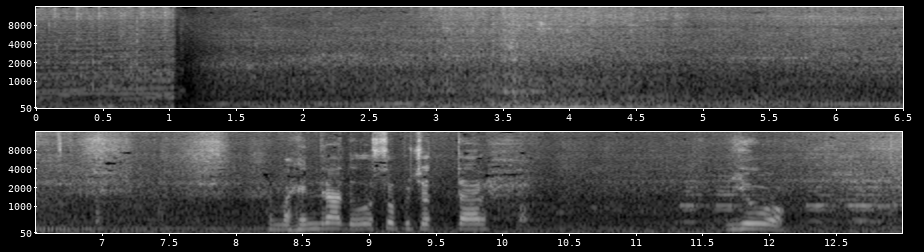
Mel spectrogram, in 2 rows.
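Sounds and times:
background music: 0.0 - 1.1.

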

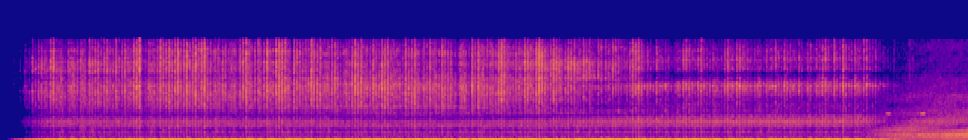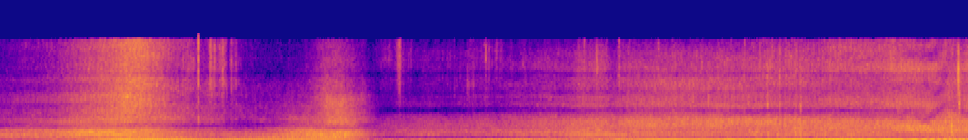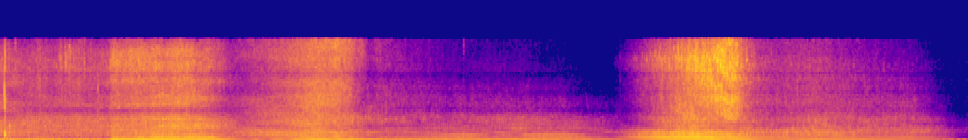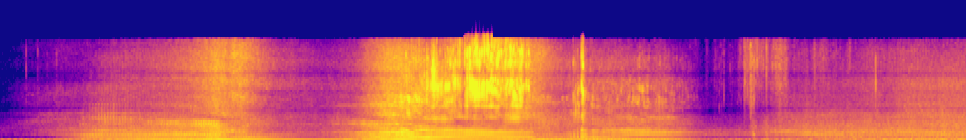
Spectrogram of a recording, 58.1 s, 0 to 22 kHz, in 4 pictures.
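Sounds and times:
rally cars driving past: 12.4 - 58.0
steady low rumble: 43.3 - 45.8, 54.0 - 58.0.

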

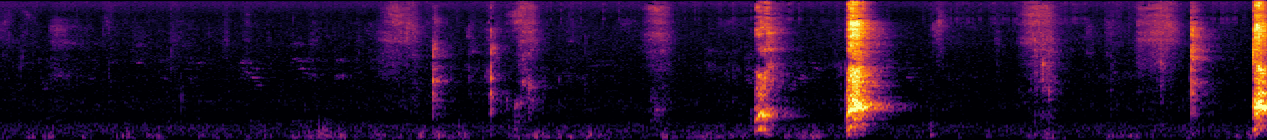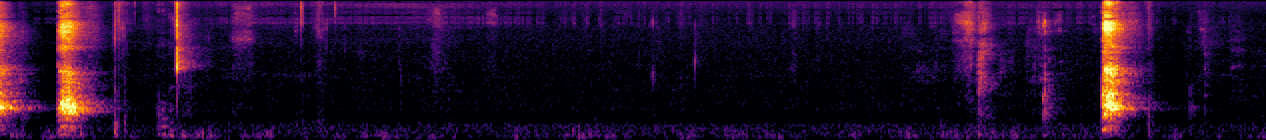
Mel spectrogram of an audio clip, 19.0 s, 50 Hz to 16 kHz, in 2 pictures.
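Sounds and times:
small dog barking: 5.6 - 6.8, 9.4 - 10.3, 17.8 - 18.2.

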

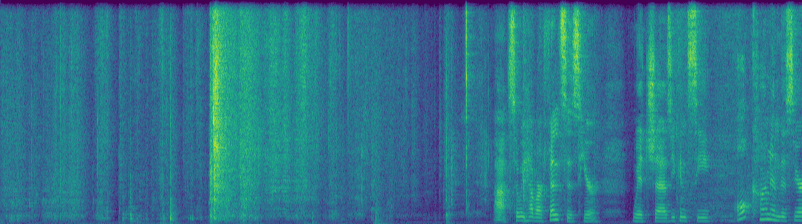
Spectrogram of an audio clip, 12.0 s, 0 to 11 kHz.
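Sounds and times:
cardboard scraping against cardboard: 0.0 - 3.0, 10.2 - 11.9.

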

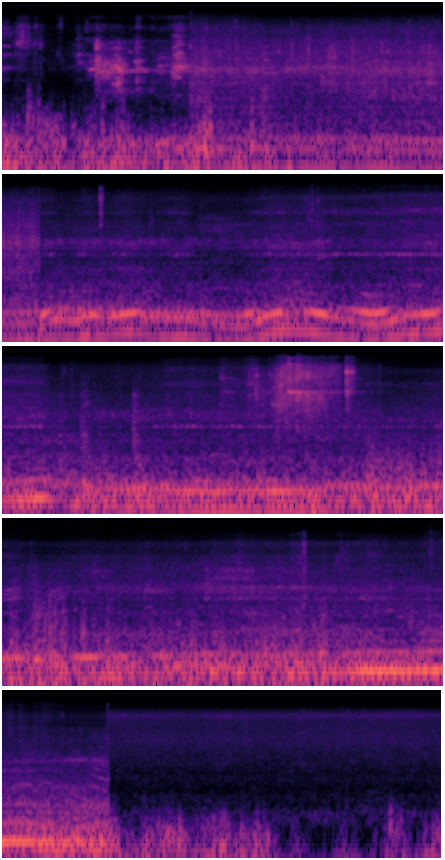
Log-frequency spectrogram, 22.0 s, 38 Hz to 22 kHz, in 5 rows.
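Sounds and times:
engine low rumble: 0.2 - 19.5.

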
